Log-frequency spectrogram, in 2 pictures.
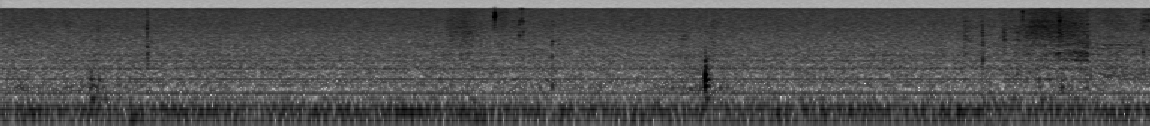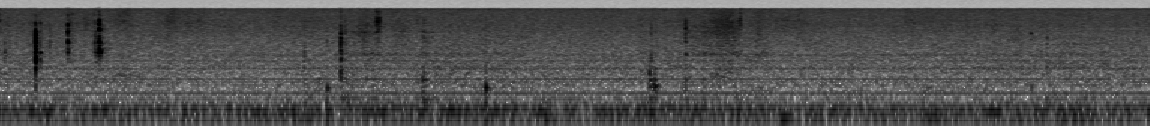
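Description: A tool tip taps softly on a wooden surface.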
